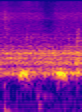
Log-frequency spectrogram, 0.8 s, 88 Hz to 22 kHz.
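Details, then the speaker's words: Fetal heartbeat on handheld Doppler probe with gel, mother's sweater lifted; fundus about six fingers below navel, consistent with weeks of pregnancy; rate around 160 per minute, described as going very well. "C'est le cœur du bébé dans le ventre de maman. Mais pourquoi elle a levé son chandail? On puisse bien entendre le cœur dans le micro."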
